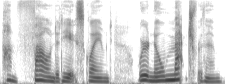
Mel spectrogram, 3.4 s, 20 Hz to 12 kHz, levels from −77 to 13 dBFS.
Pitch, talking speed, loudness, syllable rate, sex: 160 Hz, 160 wpm, -19 LUFS, 4.4 syllables/s, female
